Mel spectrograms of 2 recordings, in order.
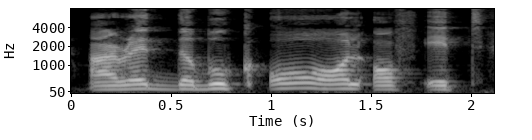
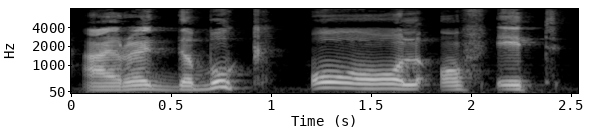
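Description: First: "all of it" slowed and weighted; emphasis on all. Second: "all of it" drawn out after a rising "book"; slow down on "all of it" for emphasis. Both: Shown as a demonstration. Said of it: "It's used for emphasis at times".

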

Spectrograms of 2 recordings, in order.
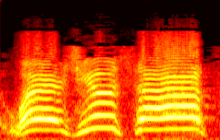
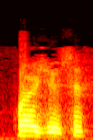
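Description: First: Slow, high, drawn-out shout; drawn-out anguished yell; desperate shout. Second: Said in the usual way. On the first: Acted. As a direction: cry out for the lost son. Father shouts his demand.

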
